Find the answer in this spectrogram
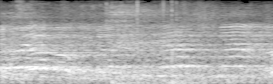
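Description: Several people shouting and calling out at once in a gym hall, as spectators and coaches yell during a wrestling match, with a dull thump about halfway through.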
